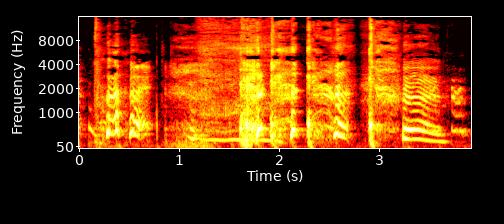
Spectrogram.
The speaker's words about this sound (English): But yeah, that cough right there, bag of bees, believe it or not.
